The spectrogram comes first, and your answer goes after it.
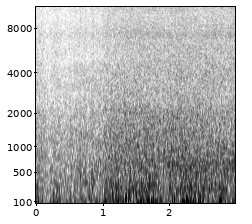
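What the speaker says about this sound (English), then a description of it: "Here we are at the bottom of Ellis Falls. Fair amount of spray coming up. There's a lot of power in here." Powerful waterfall at the base of Ellis Falls in New Zealand backcountry, with a steady, dense roar of rushing water and spray, loud and continuous, some wind buffeting the microphone.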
